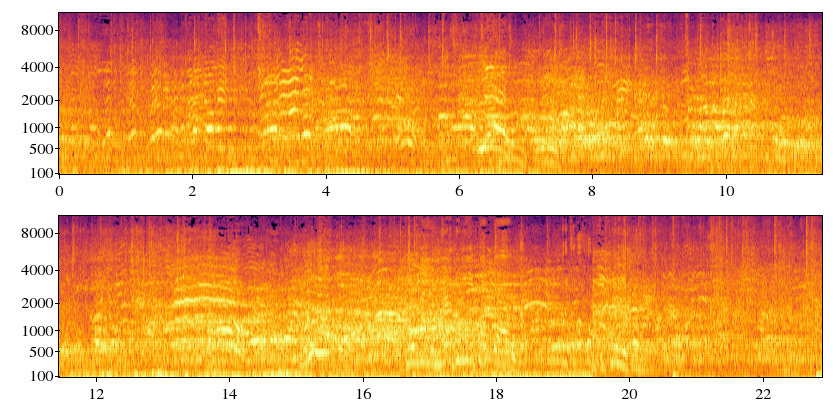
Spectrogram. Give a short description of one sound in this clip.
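A crowd of spectators chatters and murmurs throughout.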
